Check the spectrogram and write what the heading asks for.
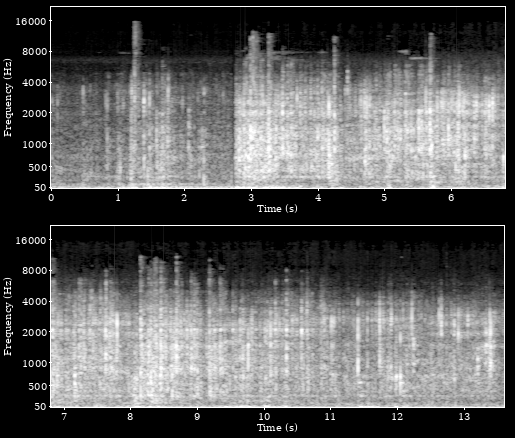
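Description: Bicycle tyres rolling over a gravel path: a dense crunching crackle full of sharp clicks, which starts abruptly about three seconds in after softer scattered ticking on a dirt track.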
